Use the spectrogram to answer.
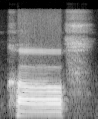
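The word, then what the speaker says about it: ك: Cough. Cough. It is lighter one. Back part of the tongue touches soft flate and hard side. Hot hard plate also.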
